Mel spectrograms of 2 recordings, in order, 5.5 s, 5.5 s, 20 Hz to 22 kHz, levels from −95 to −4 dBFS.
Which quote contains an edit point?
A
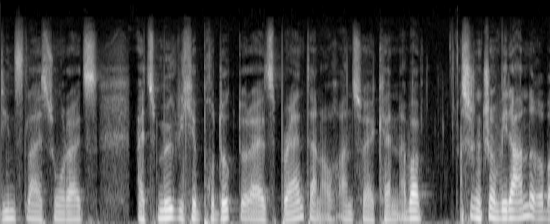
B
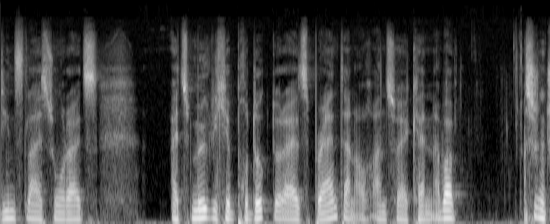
A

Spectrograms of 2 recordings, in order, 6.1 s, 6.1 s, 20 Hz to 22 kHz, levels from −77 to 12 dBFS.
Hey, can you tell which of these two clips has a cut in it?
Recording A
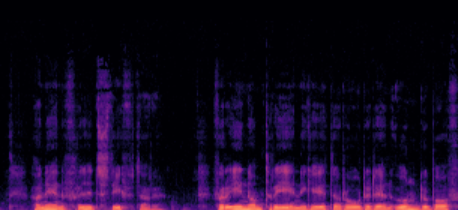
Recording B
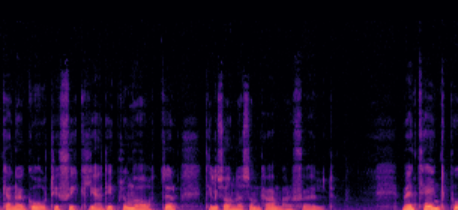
B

